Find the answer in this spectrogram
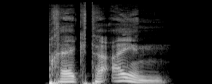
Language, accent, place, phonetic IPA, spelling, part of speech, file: German, Germany, Berlin, [ˌpʁɛːktə ˈaɪ̯n], prägte ein, verb, De-prägte ein.ogg
- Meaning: inflection of einprägen: 1. first/third-person singular preterite 2. first/third-person singular subjunctive II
